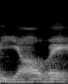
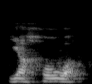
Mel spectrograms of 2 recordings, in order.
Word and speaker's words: Yahweh: main is not even yahweh you know even that is the wrong way of saying it's like yahuwah like right now vijay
